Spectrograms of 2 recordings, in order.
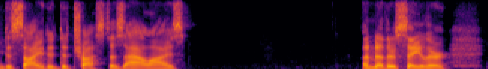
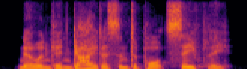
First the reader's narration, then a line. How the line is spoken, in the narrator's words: sighed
